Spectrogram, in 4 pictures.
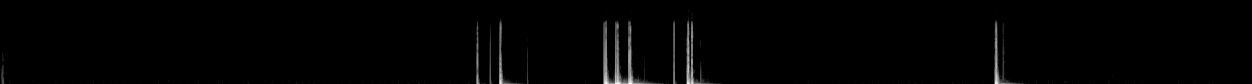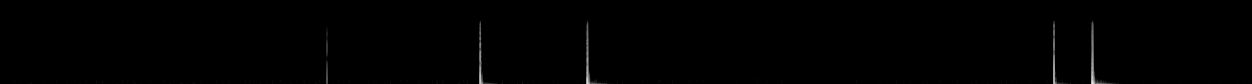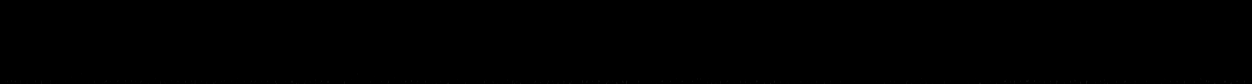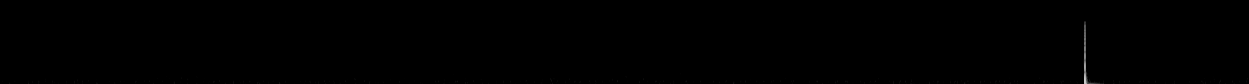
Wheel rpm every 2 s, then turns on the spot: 190, 200, 220, 190, 150, 230, 230, 230, 230, 230, 230, 230, 230, 230, 230, 230, 230, 200, 190, 210, 230, 220, 230, 230, 230.
none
